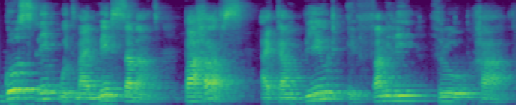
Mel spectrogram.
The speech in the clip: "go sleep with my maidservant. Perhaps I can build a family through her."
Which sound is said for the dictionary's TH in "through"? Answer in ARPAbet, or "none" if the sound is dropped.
TH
